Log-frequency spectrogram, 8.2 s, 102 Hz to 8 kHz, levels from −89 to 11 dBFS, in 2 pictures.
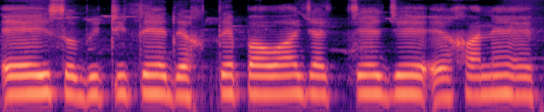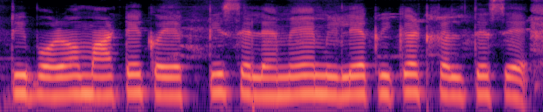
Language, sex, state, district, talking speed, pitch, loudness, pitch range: Bengali, female, Assam, Hailakandi, 115 wpm, 210 Hz, -16 LUFS, 200-215 Hz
